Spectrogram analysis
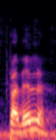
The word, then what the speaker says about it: Padel: to fly it's like my name is French it's padel and the pronunciation it's the same like uh no wings you know in France padel it's no wings and um when uh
